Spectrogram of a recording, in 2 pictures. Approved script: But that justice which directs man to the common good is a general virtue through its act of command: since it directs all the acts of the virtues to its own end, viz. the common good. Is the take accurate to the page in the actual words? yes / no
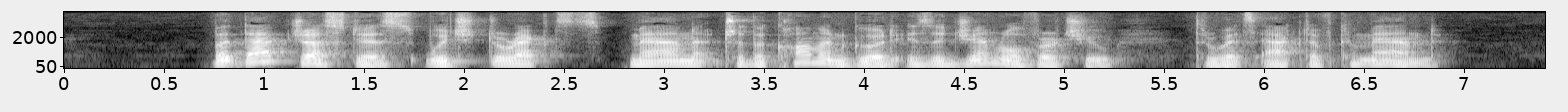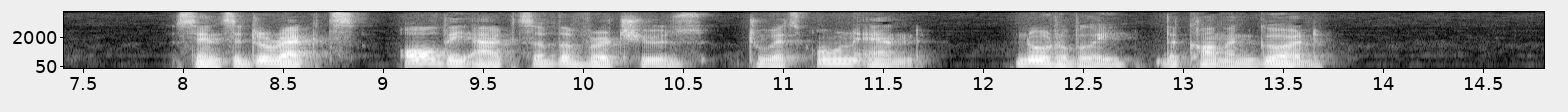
yes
